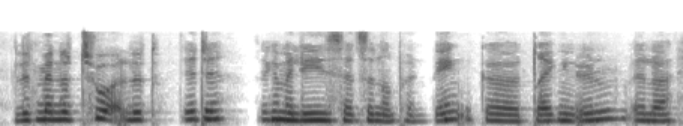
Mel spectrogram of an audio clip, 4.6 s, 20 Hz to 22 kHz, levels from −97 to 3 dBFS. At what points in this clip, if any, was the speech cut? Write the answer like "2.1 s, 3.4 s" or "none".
none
